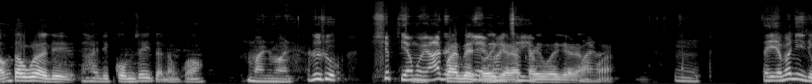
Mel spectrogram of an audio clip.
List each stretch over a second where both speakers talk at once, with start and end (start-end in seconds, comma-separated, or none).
4.4-6.0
